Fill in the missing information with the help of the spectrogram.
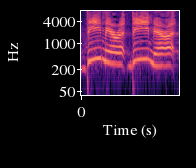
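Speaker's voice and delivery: high, loud playful call; loud, laughing mock reprimand; mock scolding. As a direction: call out a penalty in jest. Playful scolding amid group laughter.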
